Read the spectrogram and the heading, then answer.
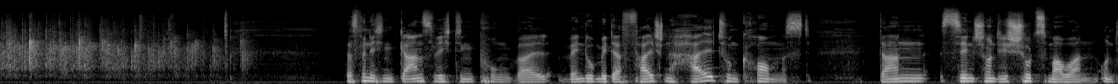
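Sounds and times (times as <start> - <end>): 
clapping applause: 0.0 - 2.6
speech: 3.4 - 11.1.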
